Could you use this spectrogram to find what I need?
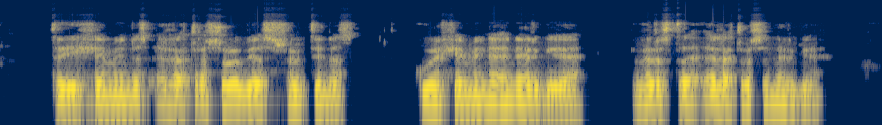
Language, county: Lithuanian, Šiauliai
